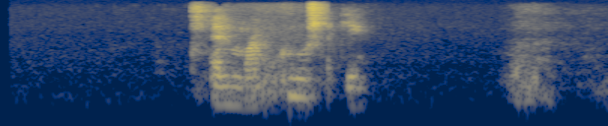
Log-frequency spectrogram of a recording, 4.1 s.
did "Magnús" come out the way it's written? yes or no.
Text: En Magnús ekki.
yes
